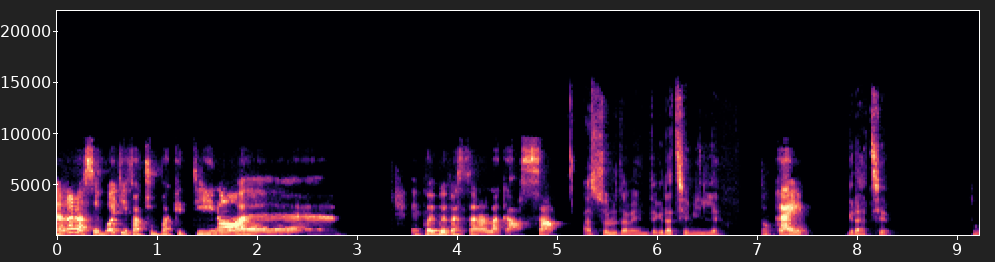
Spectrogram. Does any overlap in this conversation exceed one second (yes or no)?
no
